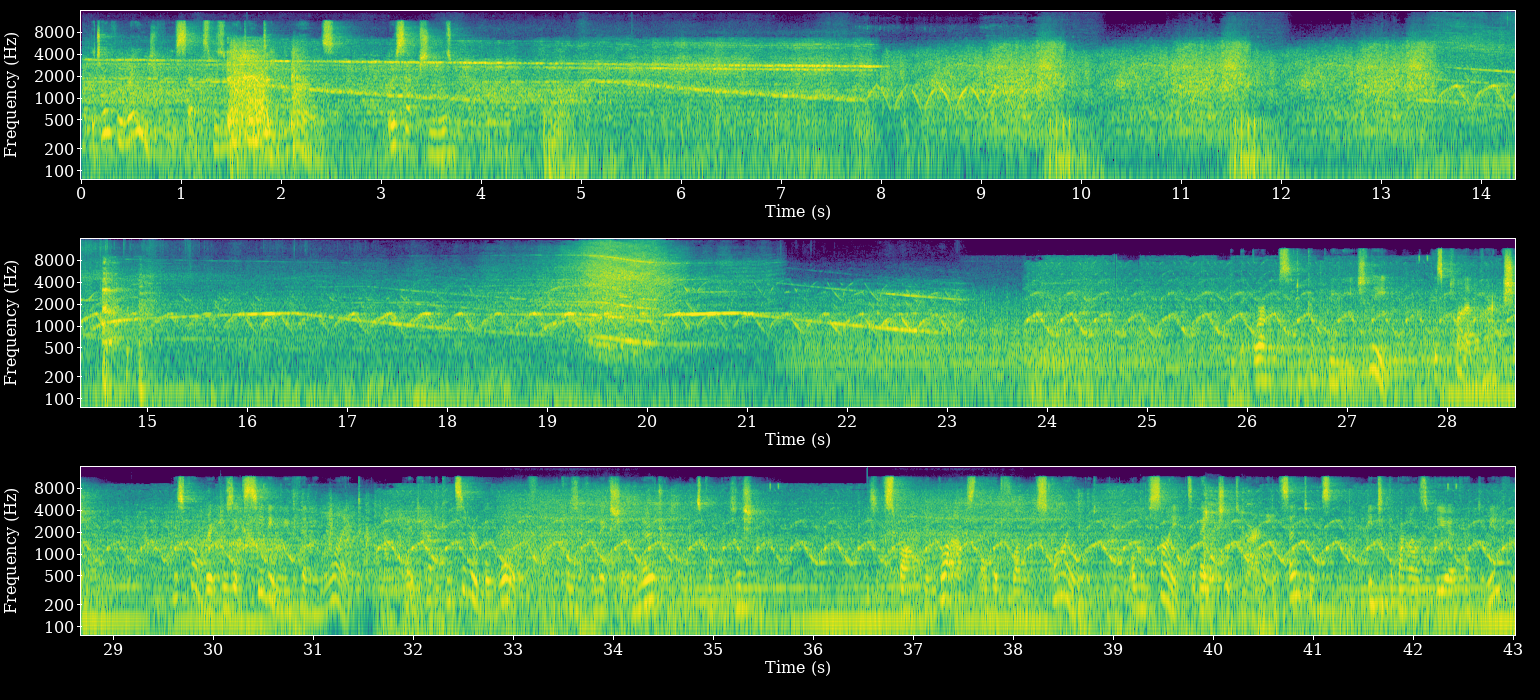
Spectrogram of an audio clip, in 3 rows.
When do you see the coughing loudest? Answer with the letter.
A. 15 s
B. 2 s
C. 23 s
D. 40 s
B.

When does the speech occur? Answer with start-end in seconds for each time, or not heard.
0.1-3.7, 25.8-28.9, 29.6-35.6, 36.5-42.9.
